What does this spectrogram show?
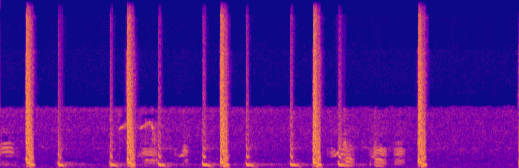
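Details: Watercock lure call for trapping birds in rice fields: loud, low hollow pulses repeated irregularly, mixed with small rapid chirping from another bird.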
